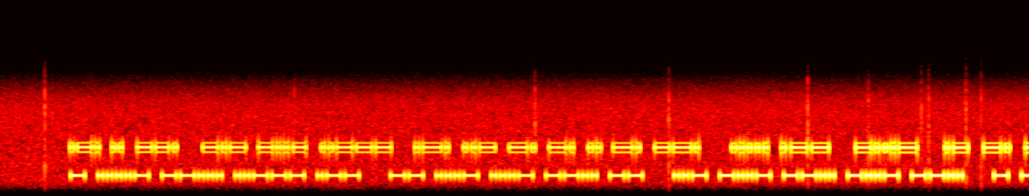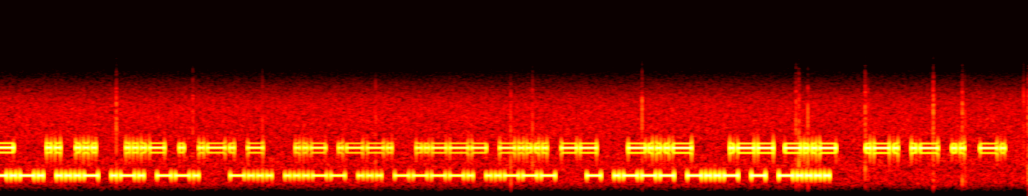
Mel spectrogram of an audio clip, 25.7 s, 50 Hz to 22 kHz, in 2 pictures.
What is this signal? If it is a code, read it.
Morse code, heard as two keyed tones, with fading and static crashes. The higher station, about 24 wpm, 1030 Hz: RIG KX2 RUNNING 5W <BT> ANT IS VERT UP 26M <BT> WX RAIN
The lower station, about 21 wpm, 470 Hz: T472W MVVZM UXZXZ TCVRG B3S92 TJXT6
